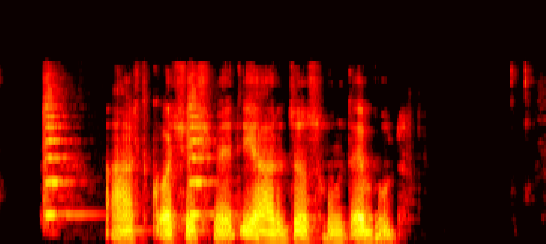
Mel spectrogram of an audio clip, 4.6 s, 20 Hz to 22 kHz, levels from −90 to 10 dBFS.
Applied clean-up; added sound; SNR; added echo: none; Bowed string instrument; 6 dB; none.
